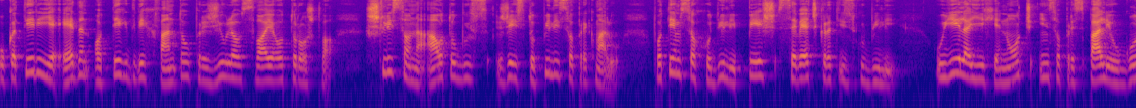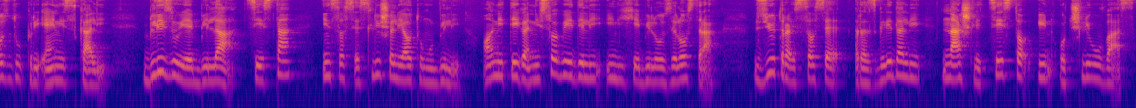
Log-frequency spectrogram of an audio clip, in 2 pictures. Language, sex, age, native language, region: Slovenian, female, 50-59, Slovenian, Central Slovenia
